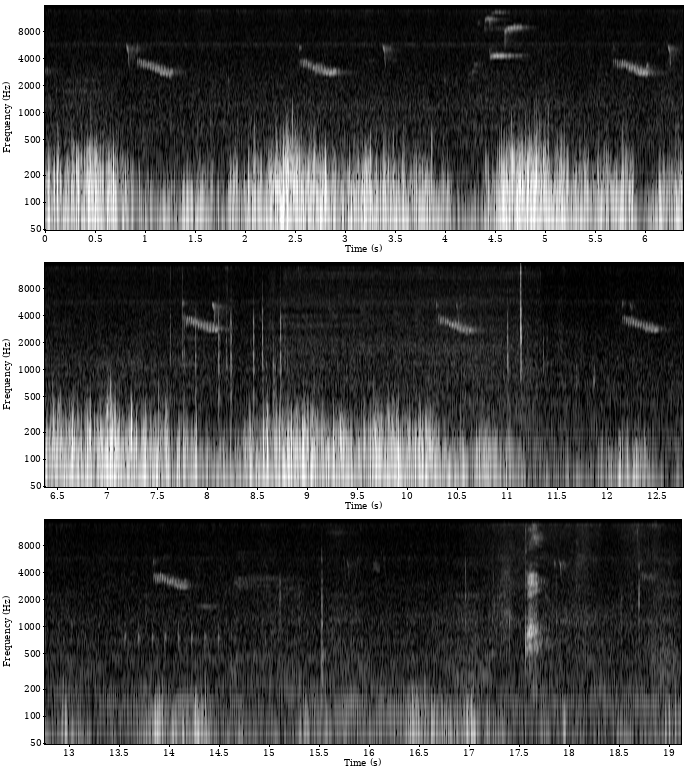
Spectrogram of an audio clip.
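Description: A bird repeats a short chirp that falls in pitch, once every second or two. Under it, a loud, irregular low rumbling on the microphone fills roughly the first ten seconds, then dies down.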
